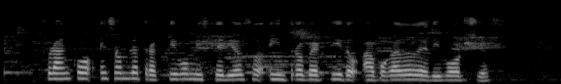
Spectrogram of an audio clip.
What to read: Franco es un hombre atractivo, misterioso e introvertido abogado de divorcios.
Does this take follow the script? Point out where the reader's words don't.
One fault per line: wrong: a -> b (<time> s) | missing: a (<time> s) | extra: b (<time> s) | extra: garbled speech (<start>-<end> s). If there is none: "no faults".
missing: un (1.1 s)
